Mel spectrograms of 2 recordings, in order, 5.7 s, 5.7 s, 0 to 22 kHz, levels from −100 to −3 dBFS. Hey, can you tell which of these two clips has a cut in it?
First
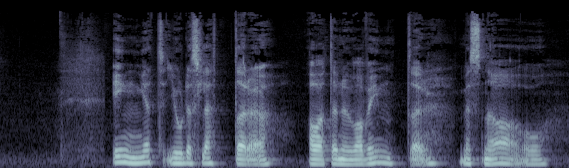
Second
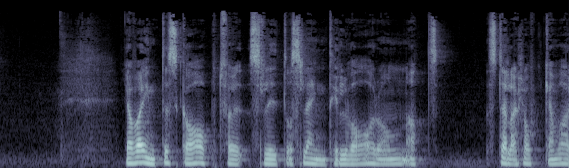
first; 1 cut; at 1.0 s

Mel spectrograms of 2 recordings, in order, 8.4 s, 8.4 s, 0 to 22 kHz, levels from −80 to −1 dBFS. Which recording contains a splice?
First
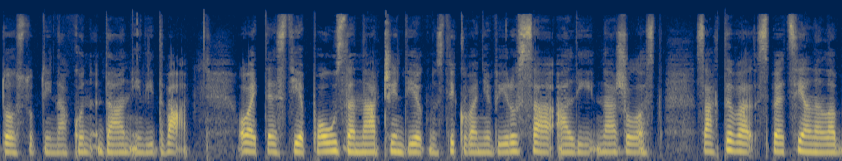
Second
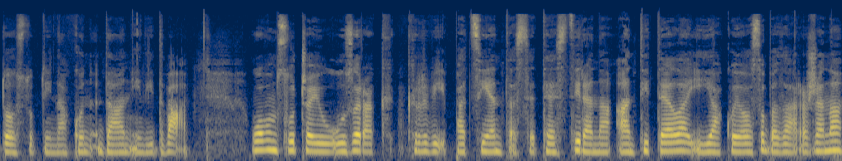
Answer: second; 1 cut; at 2.3 s

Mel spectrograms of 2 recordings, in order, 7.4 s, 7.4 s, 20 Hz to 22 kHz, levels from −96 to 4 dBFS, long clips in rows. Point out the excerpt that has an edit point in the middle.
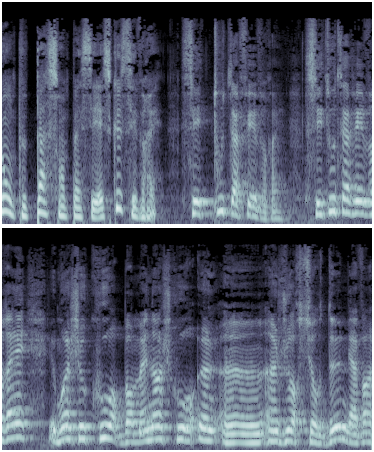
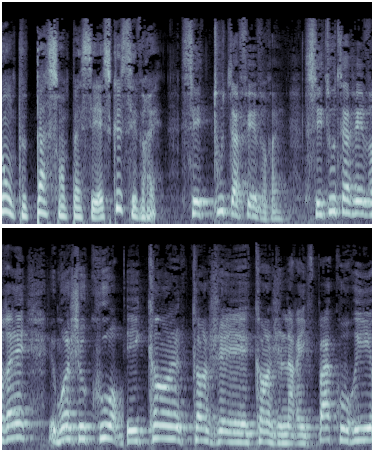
second; 1 cut; at 4.9 s

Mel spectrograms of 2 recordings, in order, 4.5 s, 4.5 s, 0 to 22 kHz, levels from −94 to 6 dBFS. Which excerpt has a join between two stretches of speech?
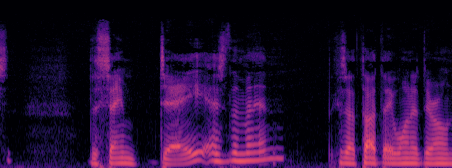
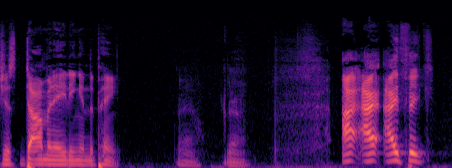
second; 1 cut; at 2.1 s

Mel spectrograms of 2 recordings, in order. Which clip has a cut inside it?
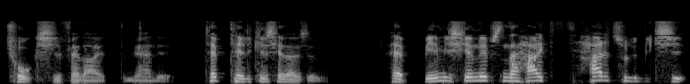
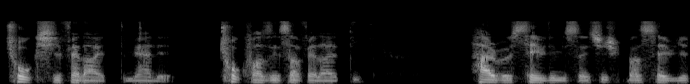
first; 1 cut; at 1.9 s

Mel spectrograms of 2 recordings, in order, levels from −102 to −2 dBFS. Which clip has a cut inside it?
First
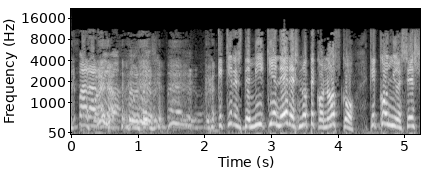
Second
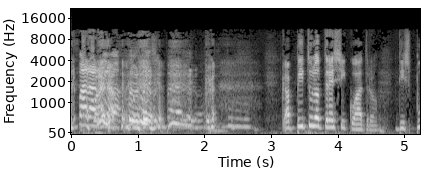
first; 1 cut; at 2.2 s

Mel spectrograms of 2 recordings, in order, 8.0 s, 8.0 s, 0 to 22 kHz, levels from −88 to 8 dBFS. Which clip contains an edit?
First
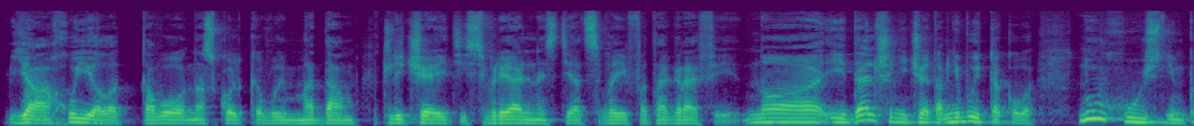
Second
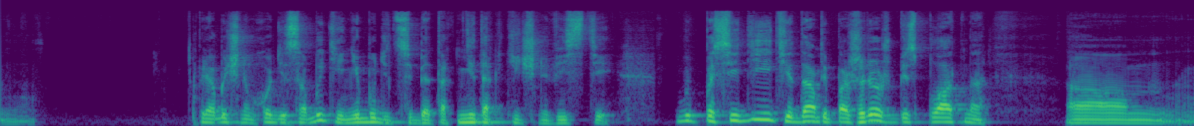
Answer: second; 3 cuts; at 3.0 s, 4.3 s, 5.4 s

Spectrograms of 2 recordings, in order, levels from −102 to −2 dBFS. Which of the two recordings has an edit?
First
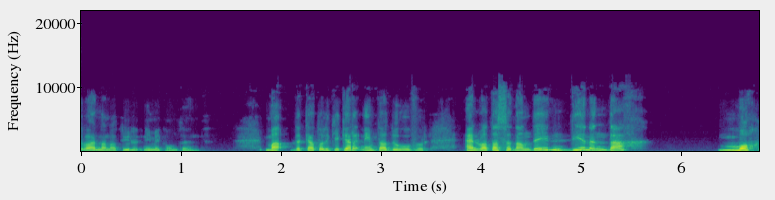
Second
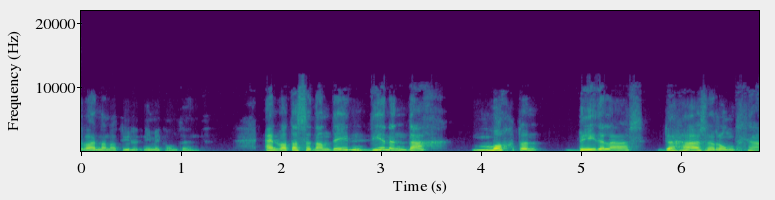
second; 2 cuts; at 1.7 s, 3.8 s

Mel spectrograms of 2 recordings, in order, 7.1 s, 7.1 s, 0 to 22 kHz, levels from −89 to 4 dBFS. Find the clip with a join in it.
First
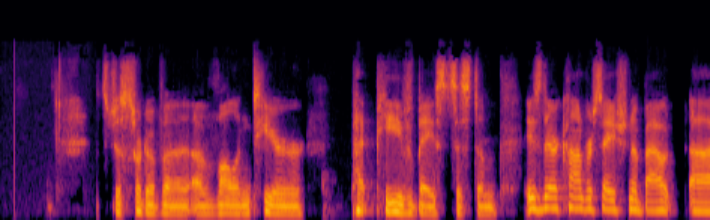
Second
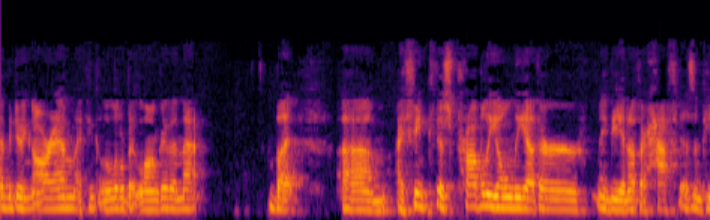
first; 1 cut; at 1.0 s

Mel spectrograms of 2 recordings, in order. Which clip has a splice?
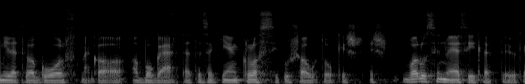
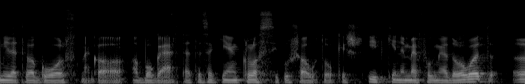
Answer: second; 1 cut; at 3.6 s

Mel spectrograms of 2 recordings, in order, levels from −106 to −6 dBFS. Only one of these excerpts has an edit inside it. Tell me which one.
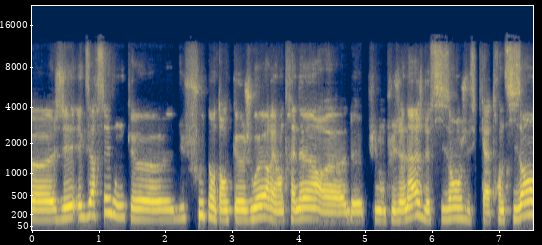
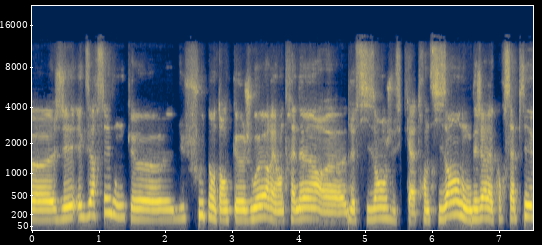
second; 1 cut; at 4.7 s

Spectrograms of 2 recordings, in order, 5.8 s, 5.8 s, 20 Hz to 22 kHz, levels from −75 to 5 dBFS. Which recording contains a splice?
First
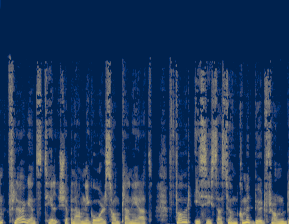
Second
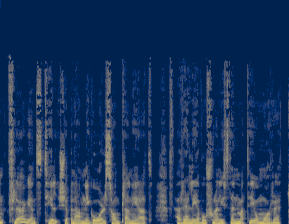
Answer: second; 1 cut; at 3.5 s

